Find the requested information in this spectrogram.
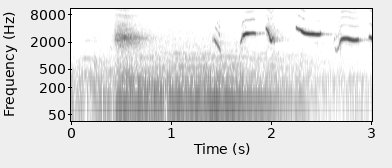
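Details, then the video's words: Brief ngeplong song from a Javan grey-throated white-eye answering other birds: a soft noisy burst, then several loud whistles, two sharply rising notes and a longer steady note, against a low hum. "Masteran Opior Jambul gacor Ngeplong Saling Bersahutan Dengan Burung Lain"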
